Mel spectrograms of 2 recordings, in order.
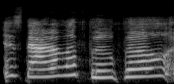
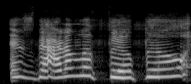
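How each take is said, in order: First: High, slow mocking question; exaggerated snooty squeal; snotty mean girl. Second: High, drawn-out mocking question; put-on snotty squeal, slowed down; snotty girl. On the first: Mean girls calling out a fake Labubu, high and snotty. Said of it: "the B I T C H's go". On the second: Snotty girls judging a fake Labubu, high and mocking. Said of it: "snotty girls being like".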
